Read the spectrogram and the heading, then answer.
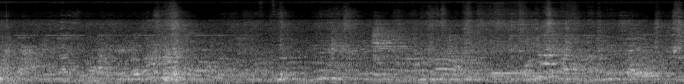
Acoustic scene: restaurant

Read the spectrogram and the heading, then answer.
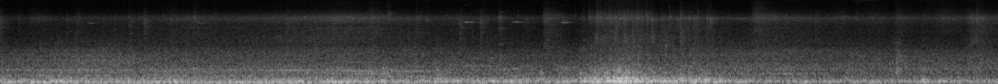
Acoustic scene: bus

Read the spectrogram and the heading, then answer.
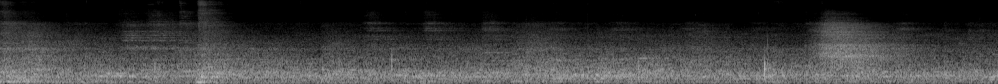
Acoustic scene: restaurant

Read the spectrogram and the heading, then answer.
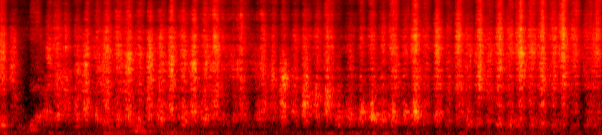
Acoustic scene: restroom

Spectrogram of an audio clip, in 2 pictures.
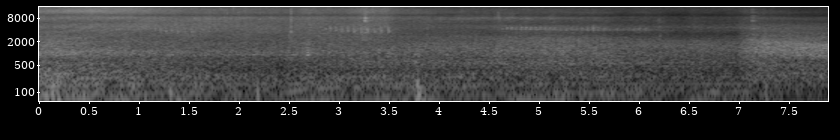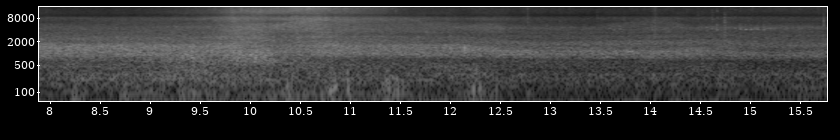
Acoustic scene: street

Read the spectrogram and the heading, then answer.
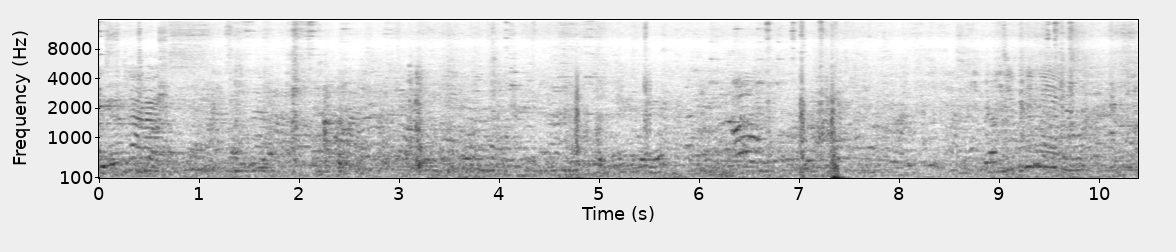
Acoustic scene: crowded indoor space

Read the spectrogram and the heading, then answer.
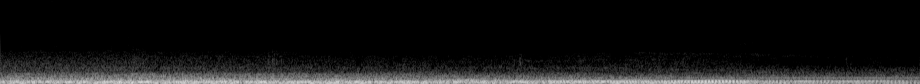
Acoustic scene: car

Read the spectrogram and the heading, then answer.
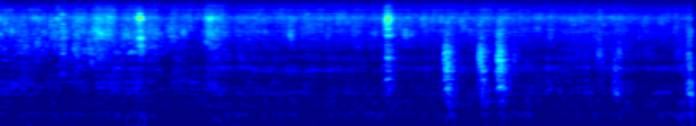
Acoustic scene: kitchen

